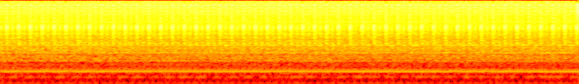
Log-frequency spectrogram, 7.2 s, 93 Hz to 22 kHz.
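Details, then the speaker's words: VW Polo sedan at almost 100,000 km: sharp, steady ticking knock about three times a second at idle, even and persistent; it stops when raised to about 1500 rpm, cause not yet known. "Чтобы он совсем на холостых работал и долбил там."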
